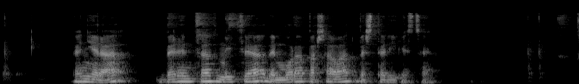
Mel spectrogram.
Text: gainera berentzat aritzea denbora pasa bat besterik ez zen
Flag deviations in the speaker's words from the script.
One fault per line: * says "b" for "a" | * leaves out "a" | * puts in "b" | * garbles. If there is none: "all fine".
all fine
